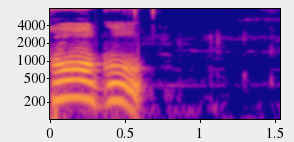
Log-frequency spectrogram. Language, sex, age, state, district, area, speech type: Kannada, female, 45-60, Karnataka, Shimoga, urban, read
